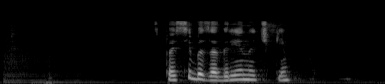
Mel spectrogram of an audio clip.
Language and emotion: Russian, positive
